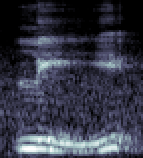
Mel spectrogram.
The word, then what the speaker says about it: 里: In this lesson we are going to learn this character, in Chinese simplified character it looks like this, and it pronounced as Li.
